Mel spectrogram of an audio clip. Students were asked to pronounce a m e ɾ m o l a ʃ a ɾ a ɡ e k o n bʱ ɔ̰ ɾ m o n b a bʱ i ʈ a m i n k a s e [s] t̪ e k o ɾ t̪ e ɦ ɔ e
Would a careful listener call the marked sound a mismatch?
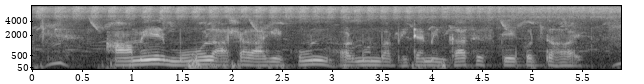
no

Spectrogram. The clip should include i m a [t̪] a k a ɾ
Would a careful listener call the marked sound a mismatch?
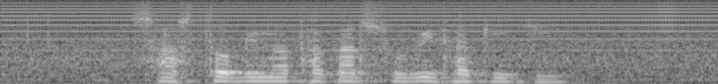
yes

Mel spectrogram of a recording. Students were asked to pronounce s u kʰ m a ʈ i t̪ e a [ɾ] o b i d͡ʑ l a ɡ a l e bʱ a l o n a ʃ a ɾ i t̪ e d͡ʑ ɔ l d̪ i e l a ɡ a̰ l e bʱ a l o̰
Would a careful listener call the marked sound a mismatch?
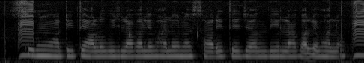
yes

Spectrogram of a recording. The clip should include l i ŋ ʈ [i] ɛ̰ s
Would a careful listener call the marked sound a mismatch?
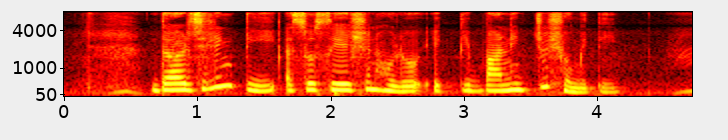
no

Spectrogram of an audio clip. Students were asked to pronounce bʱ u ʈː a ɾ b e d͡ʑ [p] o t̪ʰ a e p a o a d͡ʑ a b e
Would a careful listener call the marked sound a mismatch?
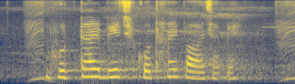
yes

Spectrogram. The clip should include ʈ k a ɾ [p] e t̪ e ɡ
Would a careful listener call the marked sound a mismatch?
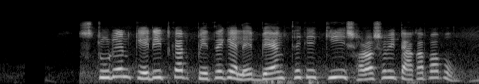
no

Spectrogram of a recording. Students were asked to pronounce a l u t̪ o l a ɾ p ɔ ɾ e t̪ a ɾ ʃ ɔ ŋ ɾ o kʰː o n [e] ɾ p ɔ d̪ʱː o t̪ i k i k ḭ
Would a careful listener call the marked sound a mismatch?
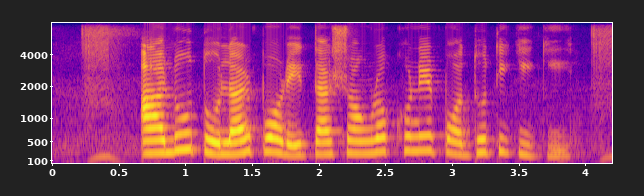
no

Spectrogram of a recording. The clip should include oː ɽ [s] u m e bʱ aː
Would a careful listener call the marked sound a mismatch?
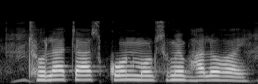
no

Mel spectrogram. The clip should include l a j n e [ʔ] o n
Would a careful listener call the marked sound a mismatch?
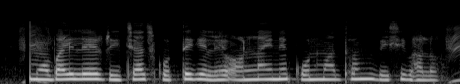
yes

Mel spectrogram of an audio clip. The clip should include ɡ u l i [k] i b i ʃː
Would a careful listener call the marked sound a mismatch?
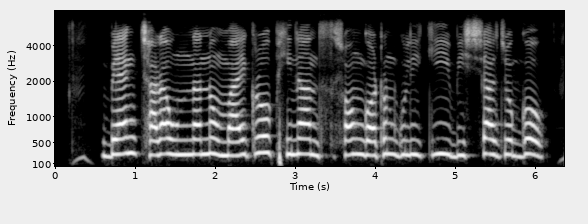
no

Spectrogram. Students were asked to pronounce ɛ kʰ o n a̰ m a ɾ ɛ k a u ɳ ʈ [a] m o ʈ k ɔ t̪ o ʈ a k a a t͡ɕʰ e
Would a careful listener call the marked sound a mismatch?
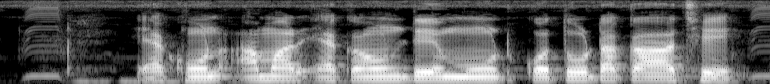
yes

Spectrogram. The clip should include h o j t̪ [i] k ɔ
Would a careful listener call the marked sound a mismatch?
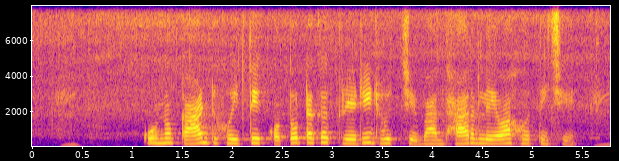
yes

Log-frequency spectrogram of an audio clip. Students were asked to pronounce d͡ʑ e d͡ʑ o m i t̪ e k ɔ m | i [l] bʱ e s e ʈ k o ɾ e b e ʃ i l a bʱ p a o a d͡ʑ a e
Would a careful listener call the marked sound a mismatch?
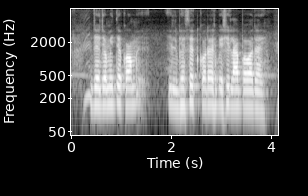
no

